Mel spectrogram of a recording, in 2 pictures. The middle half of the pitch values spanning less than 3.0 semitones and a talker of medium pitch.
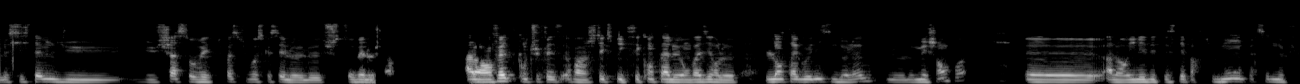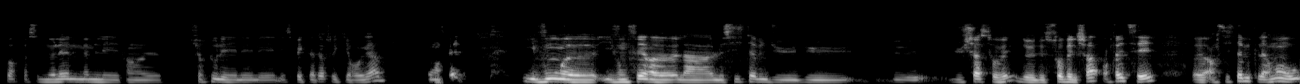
No: narrow, 2.4 semitones; low, 110 Hz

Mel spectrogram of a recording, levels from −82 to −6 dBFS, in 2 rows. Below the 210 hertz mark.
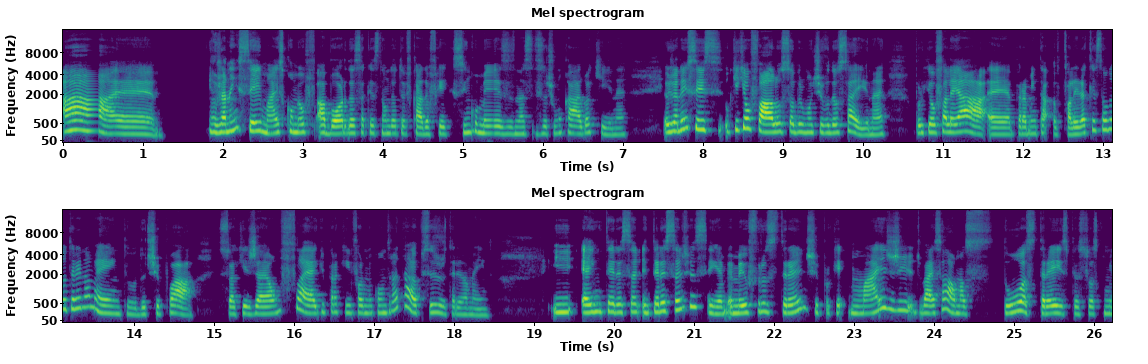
No: high, 220 Hz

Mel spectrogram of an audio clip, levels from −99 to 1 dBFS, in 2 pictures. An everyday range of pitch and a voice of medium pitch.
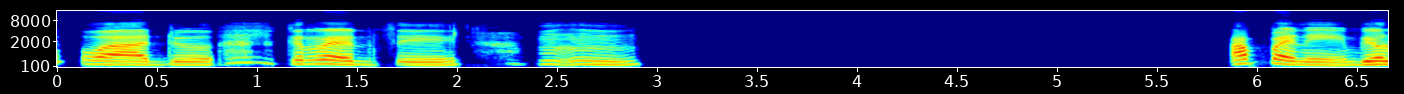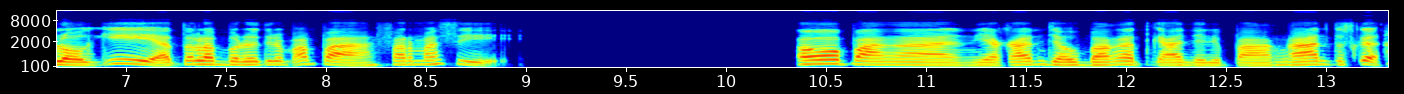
No: average, 3.7 semitones; high, 205 Hz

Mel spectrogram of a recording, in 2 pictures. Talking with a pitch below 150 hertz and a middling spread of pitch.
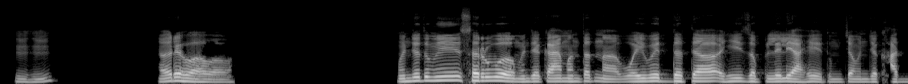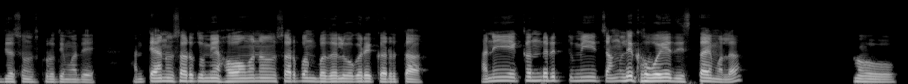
Yes: medium, 140 Hz; average, 3.3 semitones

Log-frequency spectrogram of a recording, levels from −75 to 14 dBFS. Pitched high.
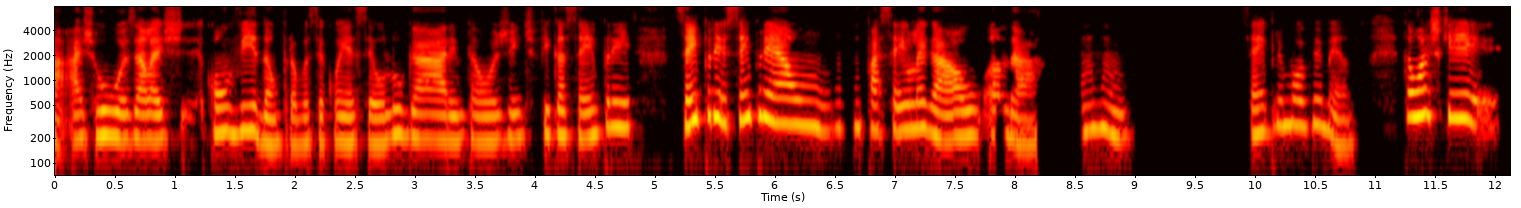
Yes: high, 225 Hz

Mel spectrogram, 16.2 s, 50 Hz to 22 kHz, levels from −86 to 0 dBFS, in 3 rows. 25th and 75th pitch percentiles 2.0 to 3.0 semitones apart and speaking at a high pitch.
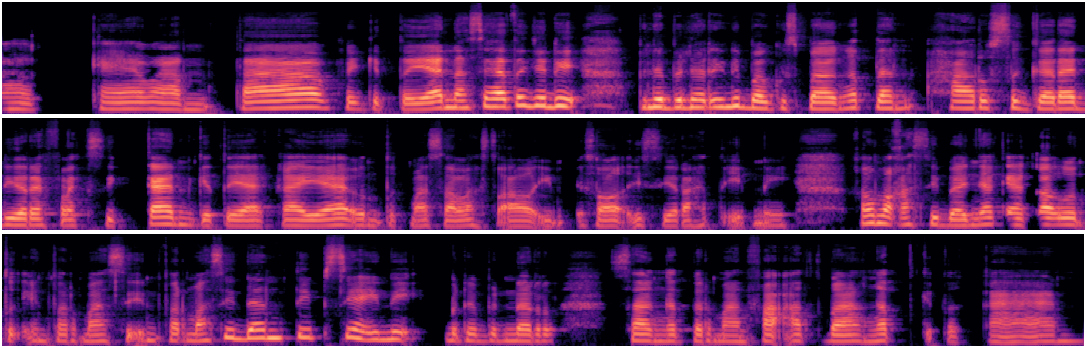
No: average, 3.4 semitones; high, 195 Hz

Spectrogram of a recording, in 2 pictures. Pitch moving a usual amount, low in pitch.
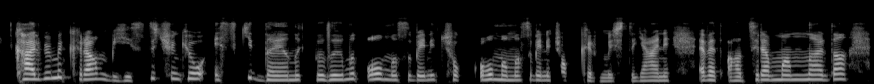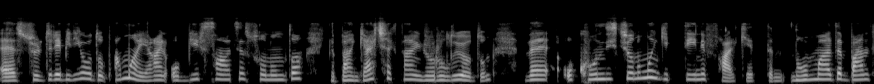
No: average, 3.2 semitones; high, 215 Hz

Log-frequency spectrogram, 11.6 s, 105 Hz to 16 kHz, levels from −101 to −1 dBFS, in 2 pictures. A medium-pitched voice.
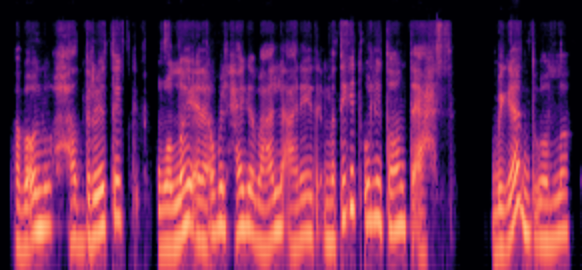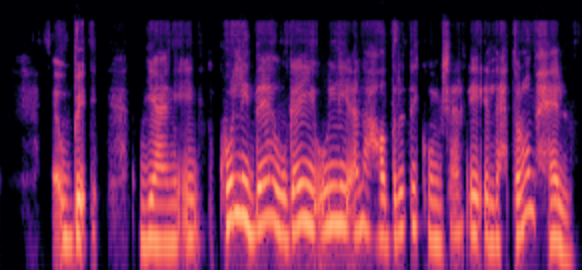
No: high, 210 Hz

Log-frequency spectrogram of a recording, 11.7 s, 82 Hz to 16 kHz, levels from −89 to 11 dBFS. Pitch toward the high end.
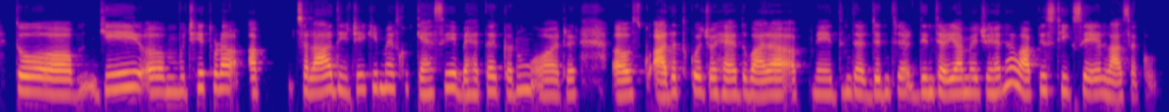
Yes: high, 210 Hz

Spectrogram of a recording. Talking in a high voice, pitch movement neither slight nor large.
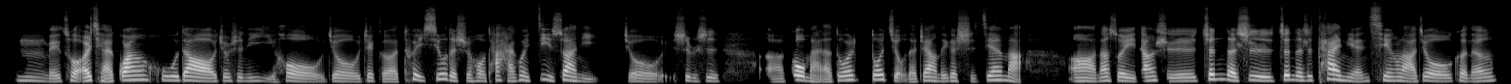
No: medium, 170 Hz; average, 4.1 semitones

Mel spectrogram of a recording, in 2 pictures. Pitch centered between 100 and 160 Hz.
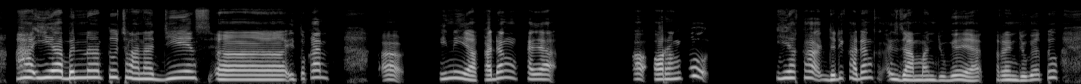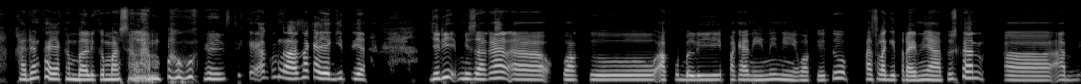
No: high, 240 Hz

